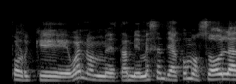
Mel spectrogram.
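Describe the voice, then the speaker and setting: A woman speaks in an ordinary speaking voice at a moderate pace. The background is quiet. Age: 20s. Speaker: cleaner and caregiver. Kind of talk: casual family chat.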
